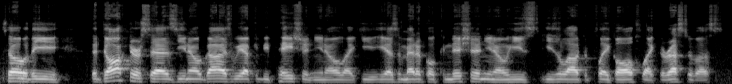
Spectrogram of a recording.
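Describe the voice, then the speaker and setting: A man's voice: mid-range voice, steady tone, fast, few pauses, fairly bright tone, poor audio. A man in a casual online chat, blunt and joking.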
